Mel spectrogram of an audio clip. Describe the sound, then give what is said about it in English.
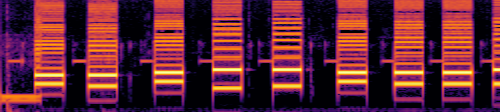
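A rapid run of telephone keypad tones as a number is dialed quickly: a brief low dial tone, then about nine short, evenly spaced two-tone beeps in quick succession. The beeps are loud and clear, with no talk. “I'm dialing fast now. Here we go. Let's see if the person answers.”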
